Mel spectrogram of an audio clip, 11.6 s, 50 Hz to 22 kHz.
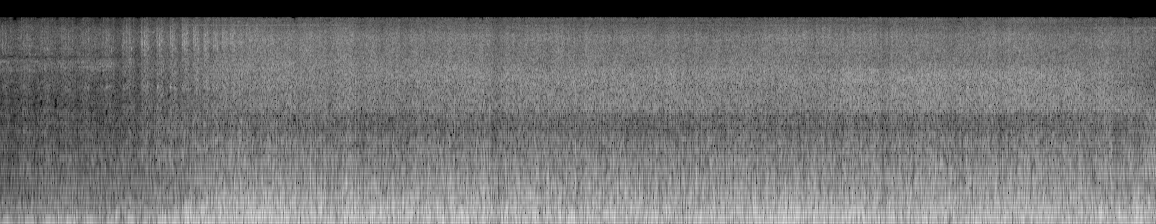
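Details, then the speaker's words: Nissan Z31 after swapping three spark plugs and reconnecting an unplugged injector: uneven, lumpy idle of about four pulses a second under a loud hiss. Still rough; cylinders 1 and 6 suspected (injector or connection), not confirmed. "well still a little rough i guess i will go back through and at least check those same cylinders again make sure that they're not causing a problem"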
